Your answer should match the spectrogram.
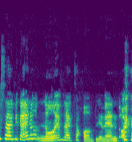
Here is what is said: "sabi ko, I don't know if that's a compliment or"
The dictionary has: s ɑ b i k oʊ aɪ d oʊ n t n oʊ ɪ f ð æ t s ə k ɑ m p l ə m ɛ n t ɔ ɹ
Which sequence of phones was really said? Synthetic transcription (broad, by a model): s ɑ b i k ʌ aɪ d oʊ n t n oʊ ɪ f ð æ t s ə k ɑ m p l ə m ɛ n t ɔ ɹ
